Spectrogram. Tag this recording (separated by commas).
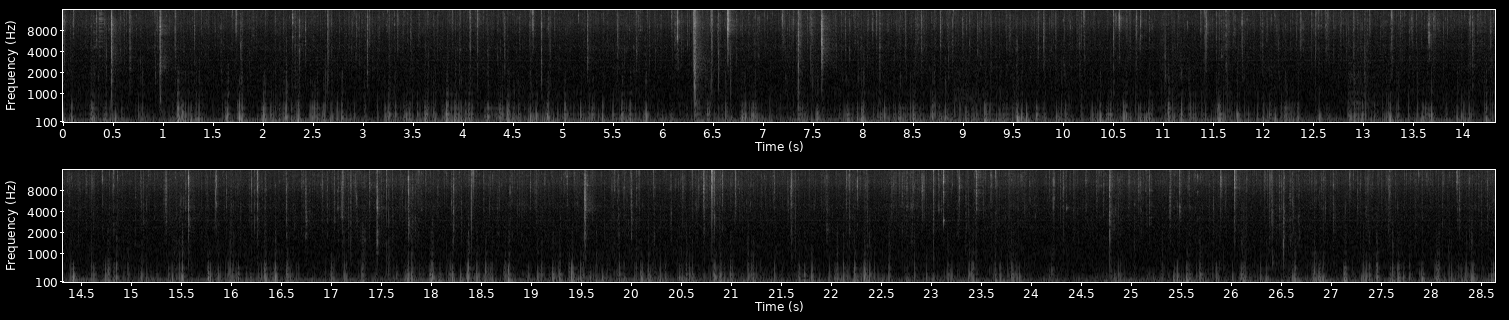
Fire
